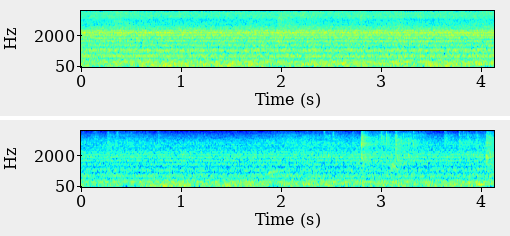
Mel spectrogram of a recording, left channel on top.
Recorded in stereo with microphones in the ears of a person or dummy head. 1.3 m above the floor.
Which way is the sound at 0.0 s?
40° left (ahead or behind).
